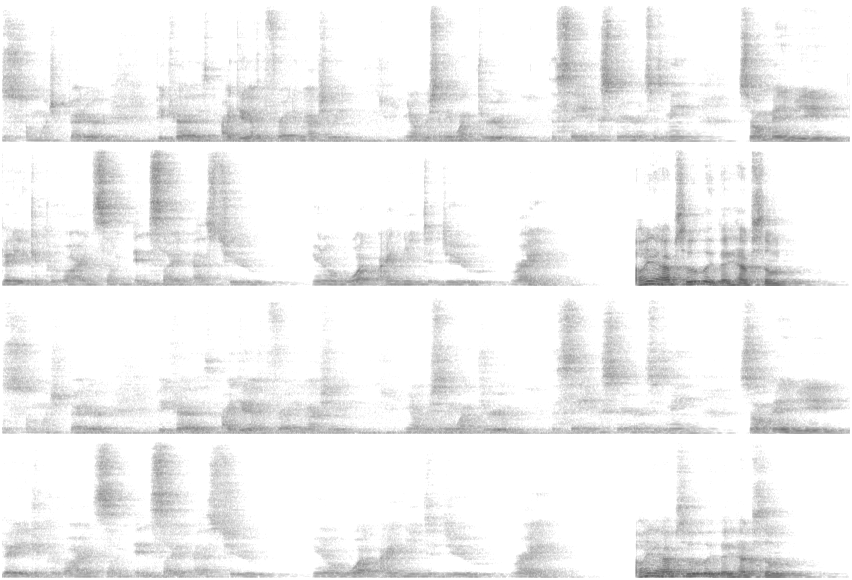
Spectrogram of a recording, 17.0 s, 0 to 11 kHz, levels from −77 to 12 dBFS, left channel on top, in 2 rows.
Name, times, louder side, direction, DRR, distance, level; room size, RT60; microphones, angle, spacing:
voice 1, 0.0-11.1 11.6-13.3 13.6-13.9, left 2 dB, 70° left, 0 dB, 1.0 m, -42 dB
sound 1, 0.8-5.8, left 1 dB, 5° right, 2.2 m, -56 dB
voice 2, 14.8-16.3, left 3 dB, 40° left, 8 dB, 0.4 m, -26 dB
6.8 x 4.8 x 4.0 m, 0.97 s
head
